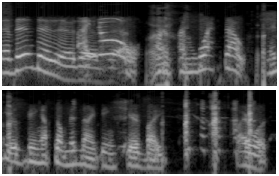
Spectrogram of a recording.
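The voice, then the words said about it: Hoarse, failing voice. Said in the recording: “My throat, my voice is going, so I can't do my own sound effects today.”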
